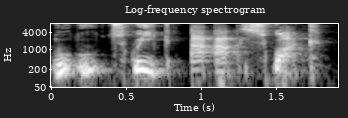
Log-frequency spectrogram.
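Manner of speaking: high squeaks and squawks; squeaky nonsense imitation. Recalling which song it's from, high squeaky imitation. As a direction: imitate cartoon animal noises in high pitch. Repeats the squeaky gibberish from memory.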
